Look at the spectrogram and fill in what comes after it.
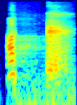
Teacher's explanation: Suaranya tertahan, tapi napasnya masih keluar. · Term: hamas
